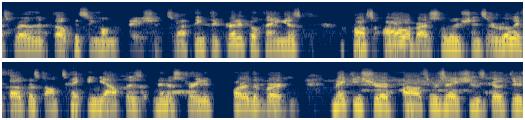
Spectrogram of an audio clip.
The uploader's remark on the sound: Interview in Action live from HLTH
